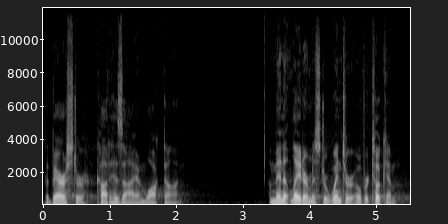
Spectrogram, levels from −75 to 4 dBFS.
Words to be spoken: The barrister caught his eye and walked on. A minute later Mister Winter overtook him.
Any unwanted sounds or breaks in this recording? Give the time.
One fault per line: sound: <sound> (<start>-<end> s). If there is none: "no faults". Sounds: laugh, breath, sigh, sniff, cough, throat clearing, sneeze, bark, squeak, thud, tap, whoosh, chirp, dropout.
no faults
